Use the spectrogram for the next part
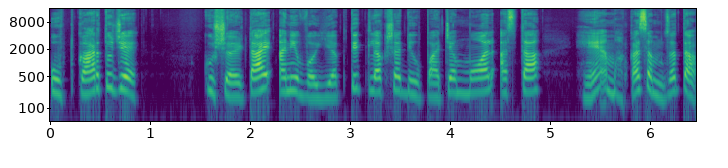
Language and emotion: Goan Konkani, surprised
